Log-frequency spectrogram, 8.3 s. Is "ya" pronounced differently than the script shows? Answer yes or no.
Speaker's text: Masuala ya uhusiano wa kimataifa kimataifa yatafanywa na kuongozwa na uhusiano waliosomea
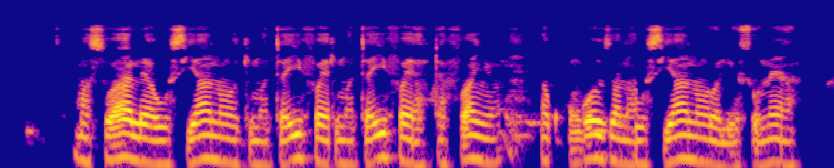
no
